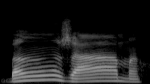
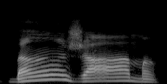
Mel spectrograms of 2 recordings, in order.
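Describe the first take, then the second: First: The name is pronounced with French sounds. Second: The same.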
